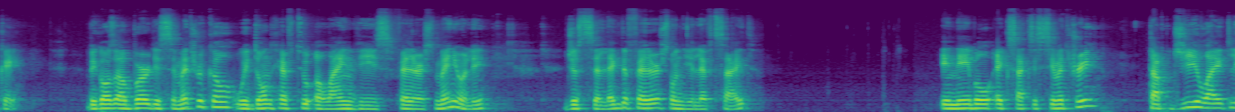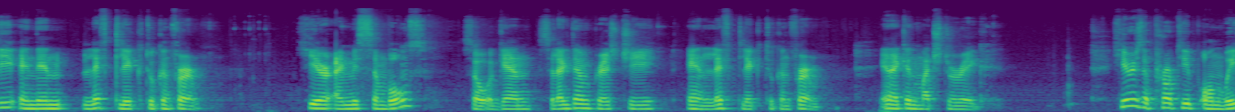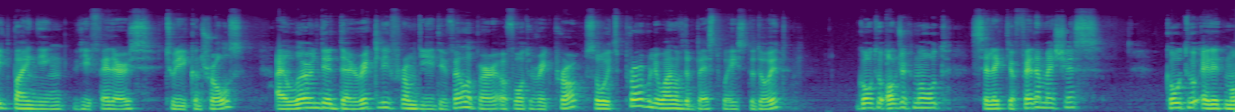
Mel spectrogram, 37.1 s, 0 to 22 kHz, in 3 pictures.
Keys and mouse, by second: 5.0 middle click, 7.9 middle click, 8.5 middle click, 8.9 shift+middle click, 10.6 shift+middle click, 11.5 g, 14.4 middle click, 14.8 middle click, 14.9 shift+middle click, 15.7 click, 18.1 g, 22.2 click, 32.9 Tab, 35.8 Tab, 36.8-37.0 drag.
